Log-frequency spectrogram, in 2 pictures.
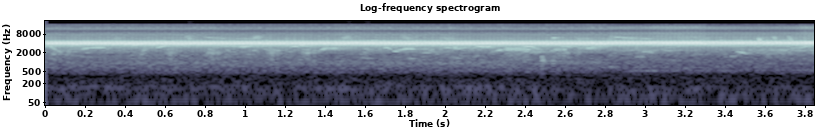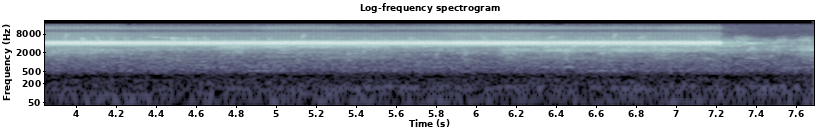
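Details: Savi's warbler, a bird of Czech lakeside reeds whose males sing to mark territory in mating season, delivers a long, even, insect-like reeling buzz for about seven seconds, stopping abruptly, with faint other birds behind.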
